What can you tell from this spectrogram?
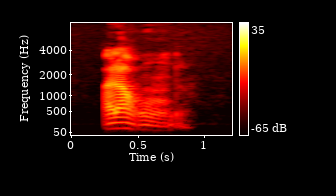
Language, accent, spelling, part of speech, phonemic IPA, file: French, France, à la ronde, adverb, /a la ʁɔ̃d/, LL-Q150 (fra)-à la ronde.wav
- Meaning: around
